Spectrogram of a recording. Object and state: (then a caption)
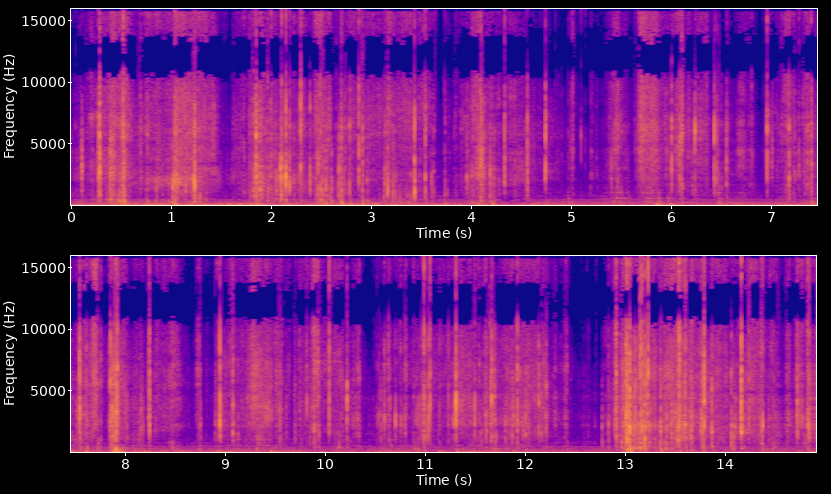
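Origami paper sheet. A small square of thin, patterned dark-red floral chiyogami origami paper is folded on a wooden table while fingertips crease and rub the folds. Dense, bright crinkling and papery rustles continue throughout, with a louder burst of crumpling near the end.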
